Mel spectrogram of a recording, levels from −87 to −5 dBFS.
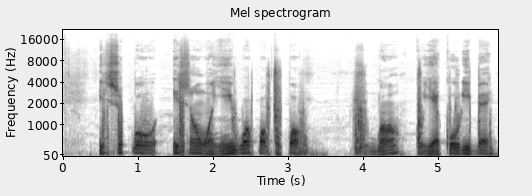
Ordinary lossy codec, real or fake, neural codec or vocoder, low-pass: none; fake; vocoder, 44.1 kHz, 128 mel bands, Pupu-Vocoder; 19.8 kHz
